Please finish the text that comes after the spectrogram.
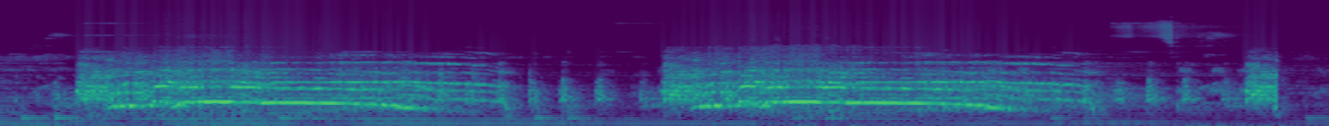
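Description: A rooster crows twice in long, loud, harmonically rich calls, each followed by a scatter of short, choppy hen clucks between and after the crows.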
